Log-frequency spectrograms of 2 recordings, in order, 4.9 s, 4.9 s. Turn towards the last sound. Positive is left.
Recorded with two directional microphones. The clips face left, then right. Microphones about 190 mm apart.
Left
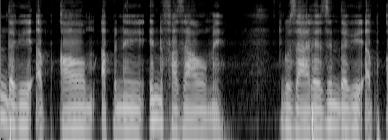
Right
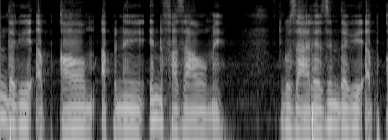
turn(degrees=45)  # may be behind; listen again after turning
